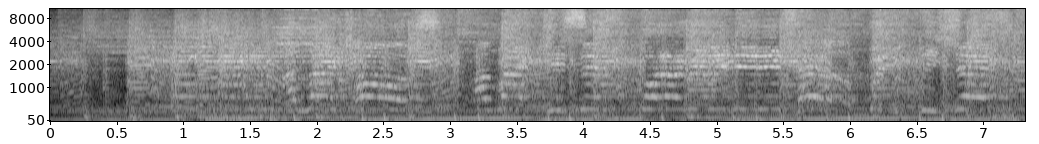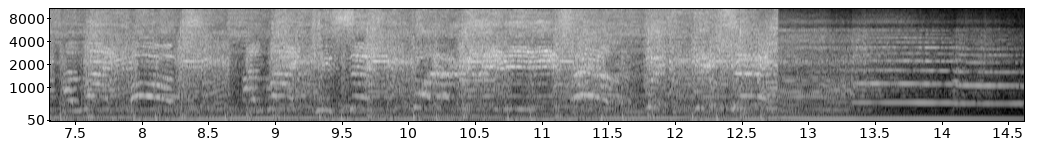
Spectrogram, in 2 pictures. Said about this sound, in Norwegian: Vi skal eh, høre mer musikk.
